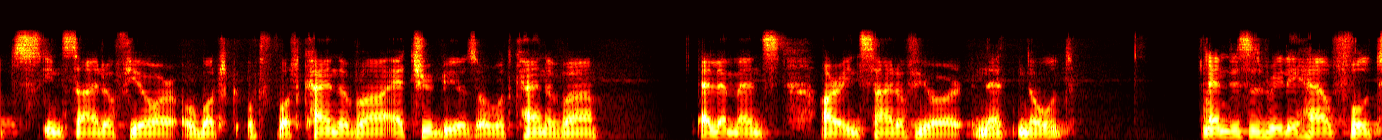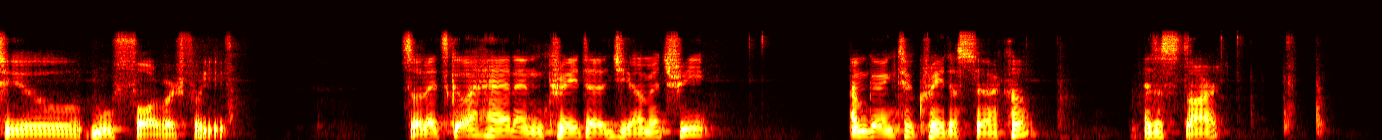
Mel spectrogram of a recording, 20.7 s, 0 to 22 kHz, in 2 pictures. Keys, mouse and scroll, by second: 15.9 right click, 17.1-18.3 typing, 19.4 click.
